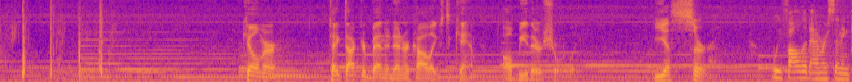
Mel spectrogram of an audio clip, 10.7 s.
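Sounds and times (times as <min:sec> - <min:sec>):
footsteps of a man running up, audio drama effect: 0:00.0 - 0:01.6
speech: 0:03.0 - 0:07.4, 0:08.2 - 0:09.0, 0:09.6 - 0:10.6.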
